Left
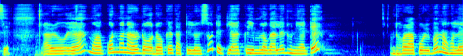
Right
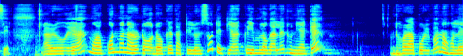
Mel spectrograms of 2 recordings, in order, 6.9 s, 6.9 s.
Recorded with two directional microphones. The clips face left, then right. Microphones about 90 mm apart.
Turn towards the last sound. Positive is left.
turn(degrees=30)  # may be behind; listen again after turning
